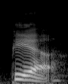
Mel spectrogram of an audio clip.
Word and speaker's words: Pierre: The next one is Pierre, which is pronounced as Pierre, as in we say deer.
